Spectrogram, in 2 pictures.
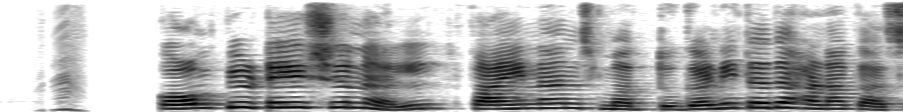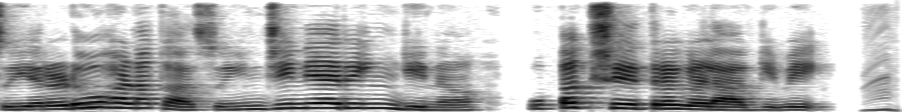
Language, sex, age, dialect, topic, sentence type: Kannada, female, 18-24, Coastal/Dakshin, banking, statement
